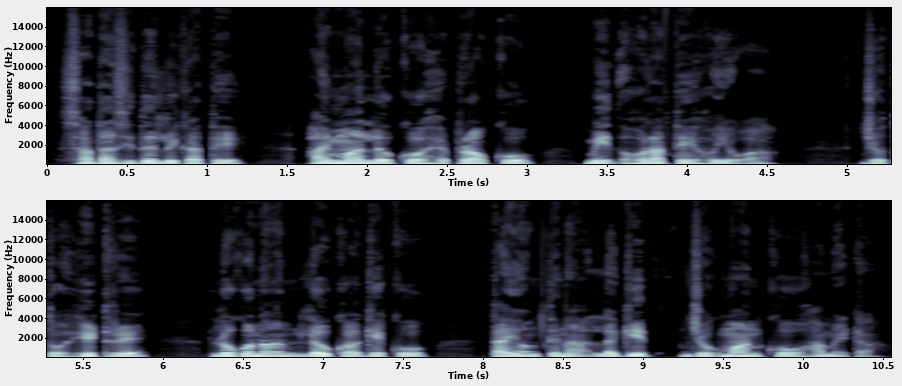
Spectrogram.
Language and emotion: Santali, neutral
